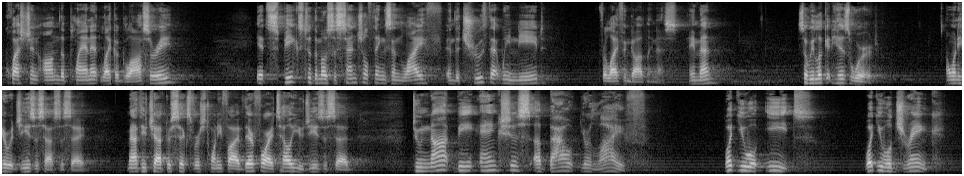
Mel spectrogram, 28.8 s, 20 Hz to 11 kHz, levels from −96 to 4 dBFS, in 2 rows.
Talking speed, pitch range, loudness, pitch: 140 wpm, 120-155 Hz, -22 LUFS, 140 Hz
